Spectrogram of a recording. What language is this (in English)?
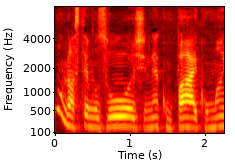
Portuguese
